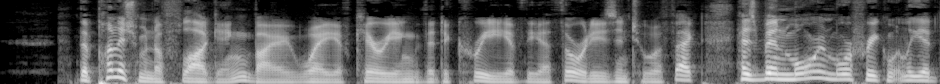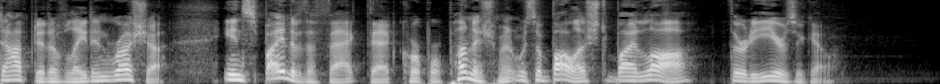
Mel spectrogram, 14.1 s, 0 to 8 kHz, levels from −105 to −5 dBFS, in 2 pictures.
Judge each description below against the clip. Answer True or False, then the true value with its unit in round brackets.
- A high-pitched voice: False (115 Hz)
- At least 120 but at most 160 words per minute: False (175 wpm)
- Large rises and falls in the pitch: True (8.2 semitones)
